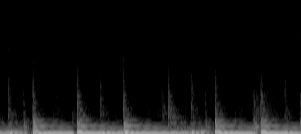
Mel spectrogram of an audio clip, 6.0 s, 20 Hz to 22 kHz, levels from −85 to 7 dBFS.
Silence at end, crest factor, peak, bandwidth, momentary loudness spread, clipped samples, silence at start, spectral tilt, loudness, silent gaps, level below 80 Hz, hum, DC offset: 0 s; 12 dB; -18 dBFS; 1.3 kHz; 6 LU; under 0.1%; 0 s; -12 dB/octave; -34 LUFS; none; -32 dBFS; none; under 0.1%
